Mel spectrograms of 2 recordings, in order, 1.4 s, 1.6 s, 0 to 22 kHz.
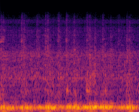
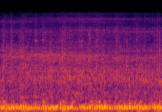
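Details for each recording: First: Yamaha 20A two-stroke outboard, about 50 years old (1972–78), running cold: a smooth, steady buzz with no misses. The idle sits a little high, which the owner suspects may be because the engine is cold. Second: Yamaha 20A two-stroke outboard, about 50 years old, after a full service, in neutral: low, steady burbling idle with no misses or knocks, possibly idling a little high; healthy idle.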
